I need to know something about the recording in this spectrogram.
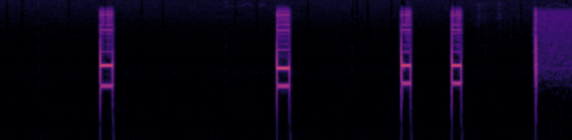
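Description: An electronic handset beeps sharply as its keys are pressed.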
